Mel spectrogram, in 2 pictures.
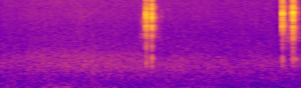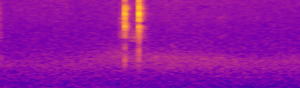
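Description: Three sharp double clicks, evenly spaced about a second and a half apart, over a faint steady hiss.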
